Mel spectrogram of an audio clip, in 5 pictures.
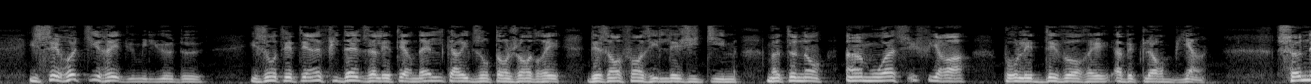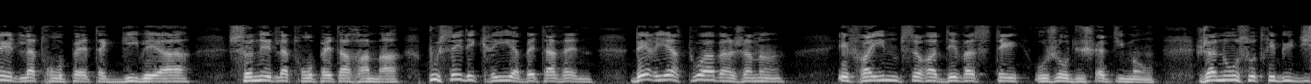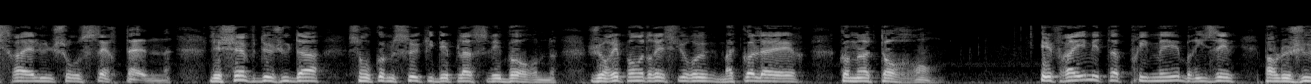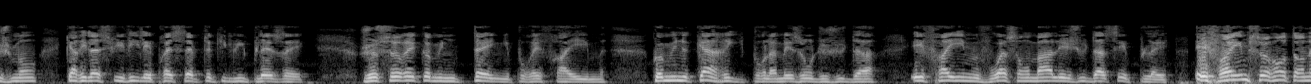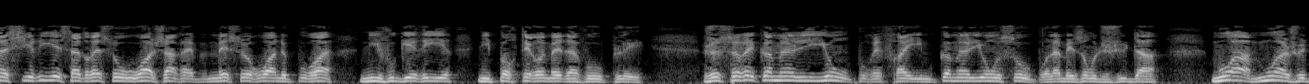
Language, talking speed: French, 150 wpm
